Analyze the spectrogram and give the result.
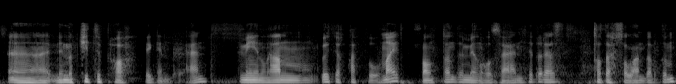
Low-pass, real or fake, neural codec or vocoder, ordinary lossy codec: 7.2 kHz; fake; codec, 16 kHz, 0.8 kbps, ZipCodec; AAC, 48 kbps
